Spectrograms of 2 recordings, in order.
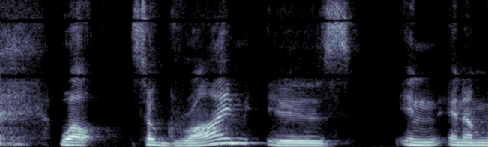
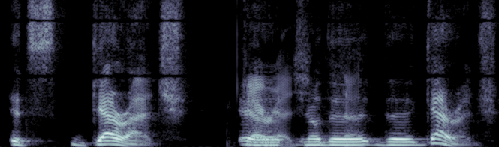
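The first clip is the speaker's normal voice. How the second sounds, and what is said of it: Put-on British accent. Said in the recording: “I'm going to try to use my British accent, which is fantastic, by the way.”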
